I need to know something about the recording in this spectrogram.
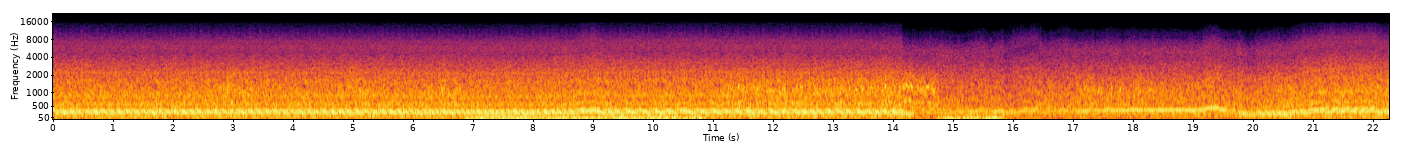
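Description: A small truck engine drones steadily, its pitch shifting as it revs up and down.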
